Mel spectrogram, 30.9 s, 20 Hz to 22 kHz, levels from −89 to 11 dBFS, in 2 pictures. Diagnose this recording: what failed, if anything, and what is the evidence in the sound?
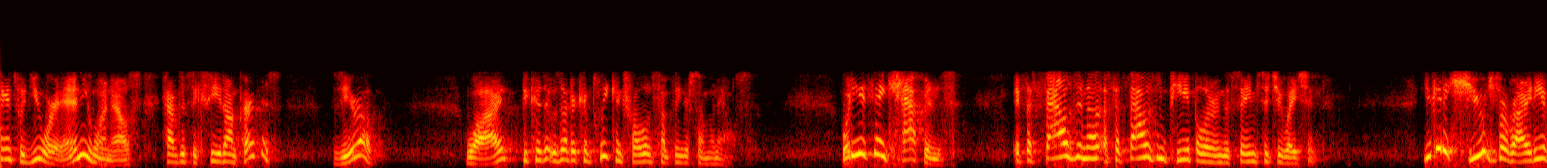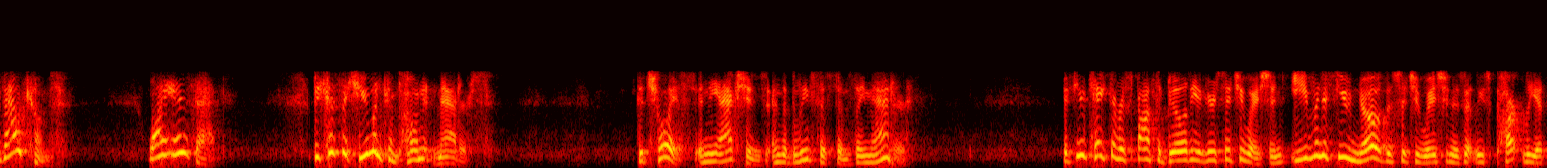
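G.729 codec damage, present throughout the speech: a codec-stage fault. The audio sits in a narrow 200 Hz to 3.7 kHz telephone band, with nothing above 3.8 kHz, and it sounds plainly rough and synthetic, which fits an 8 kbit/s model-based encoder rebuilding each frame from a vocal tract filter, a pitch predictor and a few pulses.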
